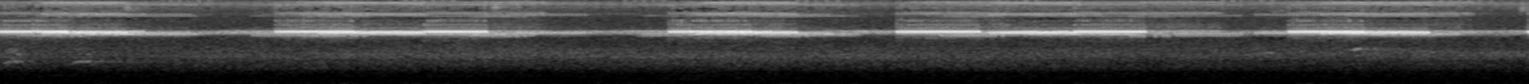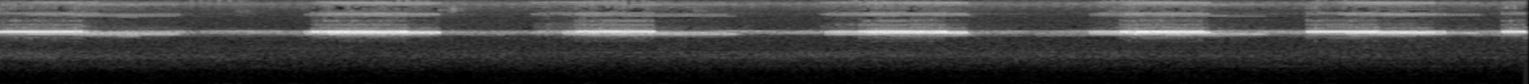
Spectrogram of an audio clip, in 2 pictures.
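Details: High, ringing cricket trill in regular bursts, about thirteen in fifteen seconds, each lasting near a second and split by short silences, in otherwise calm surroundings.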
